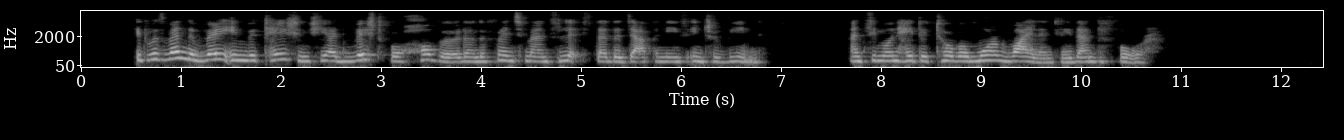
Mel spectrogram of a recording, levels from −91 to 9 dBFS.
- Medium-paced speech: No, slow, 130 wpm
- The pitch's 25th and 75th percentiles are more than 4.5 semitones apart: No, average, 3.5 semitones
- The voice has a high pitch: Yes, high, 215 Hz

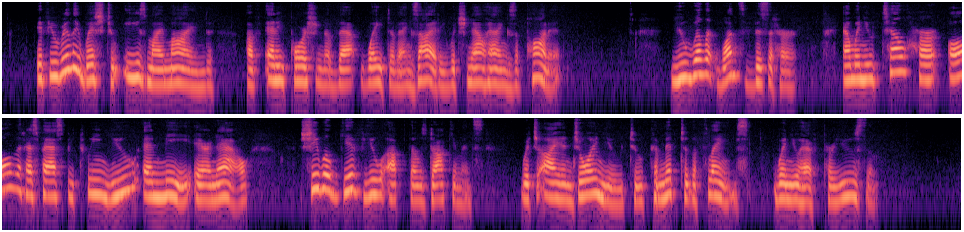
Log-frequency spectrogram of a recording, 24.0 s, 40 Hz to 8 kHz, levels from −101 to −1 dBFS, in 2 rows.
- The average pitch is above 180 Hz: Yes, high, 190 Hz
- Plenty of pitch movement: No, average, 4.2 semitones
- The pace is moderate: Yes, average, 160 wpm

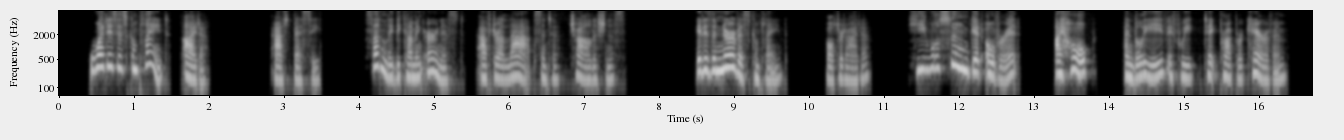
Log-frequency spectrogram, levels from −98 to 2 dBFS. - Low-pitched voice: No, high, 195 Hz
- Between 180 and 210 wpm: No, average, 140 wpm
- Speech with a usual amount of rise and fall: No, wide, 7.2 semitones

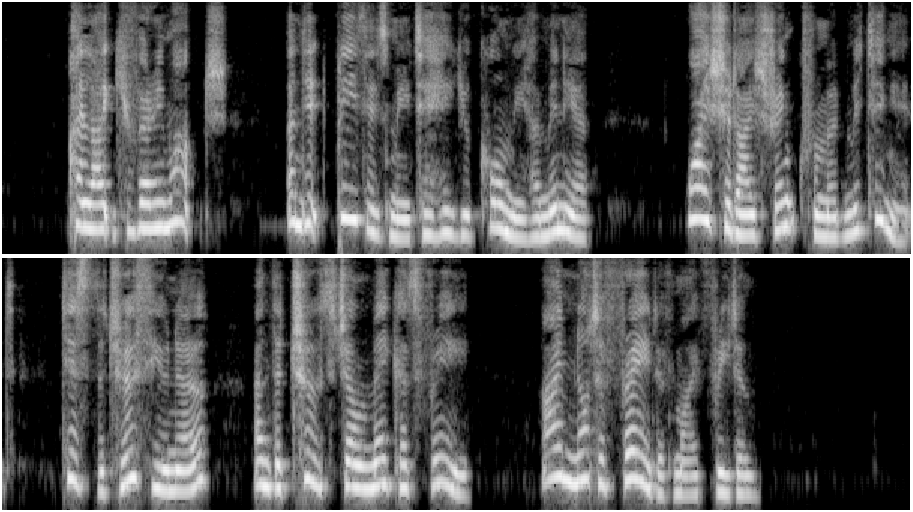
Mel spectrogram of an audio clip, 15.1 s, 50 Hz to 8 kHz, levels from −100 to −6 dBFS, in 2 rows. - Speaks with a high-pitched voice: Yes, high, 245 Hz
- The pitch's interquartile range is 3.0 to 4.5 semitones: No, wide, 5.5 semitones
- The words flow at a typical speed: Yes, average, 160 wpm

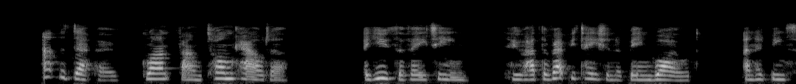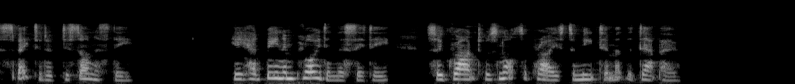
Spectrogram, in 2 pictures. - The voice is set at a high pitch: Yes, high, 225 Hz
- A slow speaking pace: No, average, 160 wpm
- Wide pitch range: No, average, 4.1 semitones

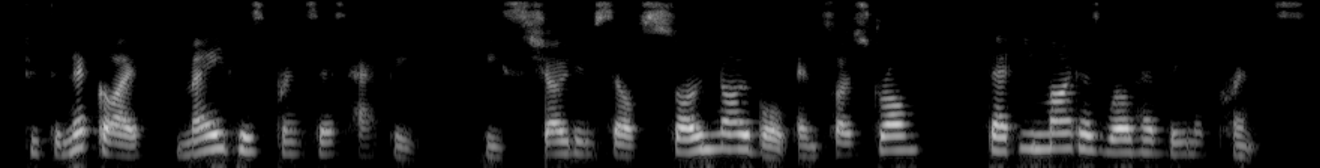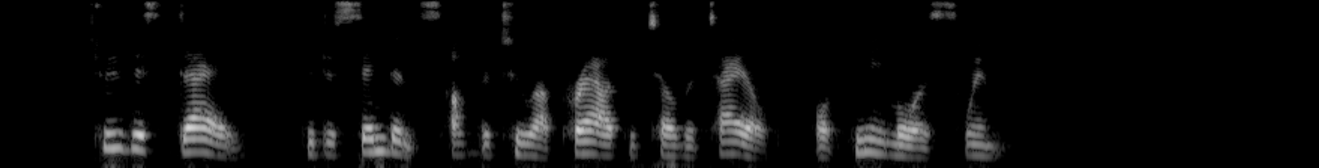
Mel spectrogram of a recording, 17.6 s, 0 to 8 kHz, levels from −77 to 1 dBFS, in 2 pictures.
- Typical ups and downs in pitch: No, wide, 5.8 semitones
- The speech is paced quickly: No, slow, 135 wpm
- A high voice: No, medium, 180 Hz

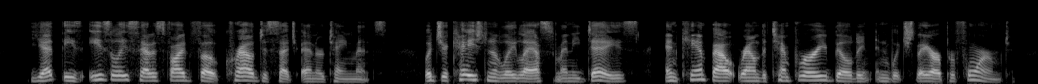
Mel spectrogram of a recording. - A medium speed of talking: Yes, average, 150 wpm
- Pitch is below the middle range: No, medium, 165 Hz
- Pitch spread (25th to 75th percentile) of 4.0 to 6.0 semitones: Yes, average, 4.9 semitones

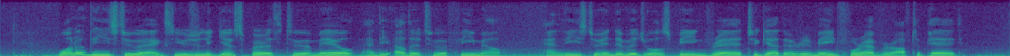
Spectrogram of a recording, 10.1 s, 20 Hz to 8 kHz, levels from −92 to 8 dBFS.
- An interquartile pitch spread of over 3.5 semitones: No, average, 3.1 semitones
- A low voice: No, medium, 155 Hz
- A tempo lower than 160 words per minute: No, average, 165 wpm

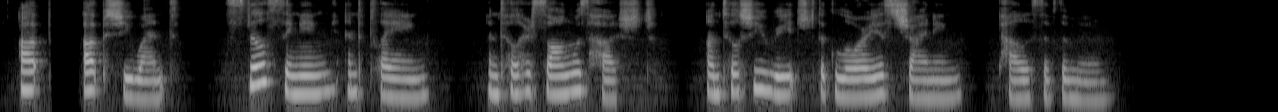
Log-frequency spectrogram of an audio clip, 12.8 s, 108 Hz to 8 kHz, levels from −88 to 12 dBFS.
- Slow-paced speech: Yes, slow, 115 wpm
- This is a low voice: No, high, 215 Hz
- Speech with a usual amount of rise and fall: Yes, average, 3.8 semitones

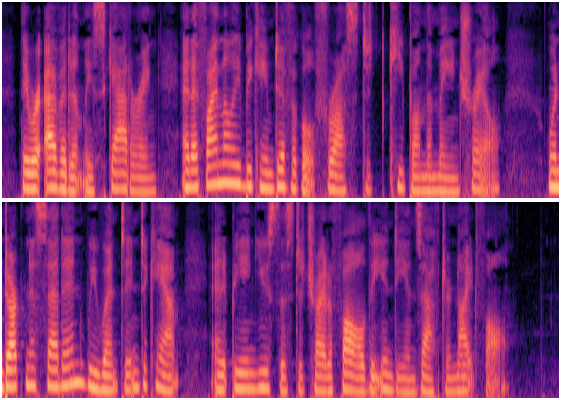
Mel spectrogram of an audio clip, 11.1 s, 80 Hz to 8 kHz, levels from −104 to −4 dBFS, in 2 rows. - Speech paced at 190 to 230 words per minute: Yes, average, 195 wpm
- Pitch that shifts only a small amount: No, average, 3.9 semitones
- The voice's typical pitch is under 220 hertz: Yes, medium, 185 Hz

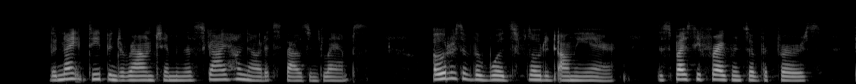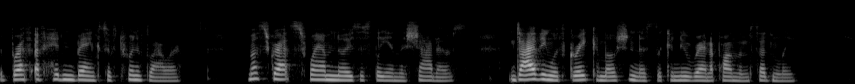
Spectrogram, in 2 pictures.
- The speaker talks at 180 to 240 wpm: Yes, average, 185 wpm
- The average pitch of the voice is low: No, high, 195 Hz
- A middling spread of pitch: Yes, average, 3.1 semitones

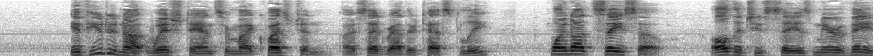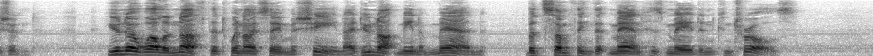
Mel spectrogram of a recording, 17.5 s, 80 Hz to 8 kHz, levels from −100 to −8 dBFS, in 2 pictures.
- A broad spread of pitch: Yes, wide, 5.9 semitones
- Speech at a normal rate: Yes, average, 160 wpm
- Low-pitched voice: Yes, low, 125 Hz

